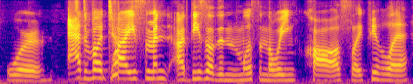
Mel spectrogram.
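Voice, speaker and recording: A woman's voice: medium pitch, steady tone, moderate pace, fairly bright tone, faint music behind. A woman livestreamer with a slight cold, chatting casually in a hesitant, rambling way.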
